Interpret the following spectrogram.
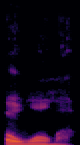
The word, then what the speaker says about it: Evbuomwan: It's EVBUOMWAN, and all of that is pronounced Awoma.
